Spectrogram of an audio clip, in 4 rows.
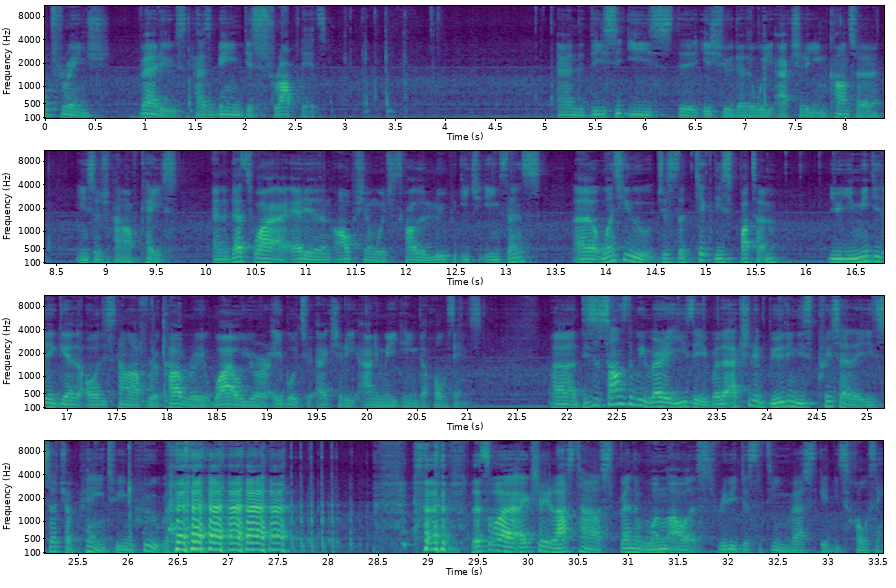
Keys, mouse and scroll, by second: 3.2 g, 5.4-11.1 middle drag, 13.0 click, 14.7 click, 15.1 click, 15.9 click, 16.2 click, 17.8 g, 23.2 click, 23.5 click, 24.0 click, 25.1-26.0 drag, 26.0 Tab, 26.6-28.6 ctrl+middle drag, 28.6-29.5 drag, 29.5-33.5 ctrl+middle drag.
